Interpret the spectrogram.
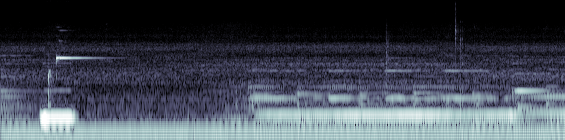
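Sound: phone message notification ding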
